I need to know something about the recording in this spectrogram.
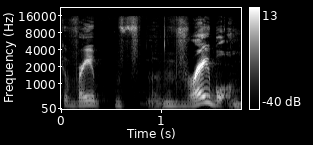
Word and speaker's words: Vrabel: The big news in the NFL yesterday was the Titans firing Mike Vrabel. That's right. Yeah, I said it right. That V is there for no reason.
